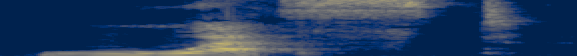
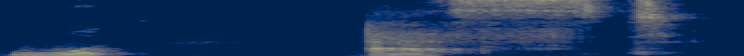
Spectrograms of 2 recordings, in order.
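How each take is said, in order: First: Said in the usual way. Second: W-est split, a gap after the W; sounding out. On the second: Shown as a demonstration. Teacher testing a new ending, W-est sounded out in two parts. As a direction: say W alone, then est, softer. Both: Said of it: "I'm gonna need to change that final sound".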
